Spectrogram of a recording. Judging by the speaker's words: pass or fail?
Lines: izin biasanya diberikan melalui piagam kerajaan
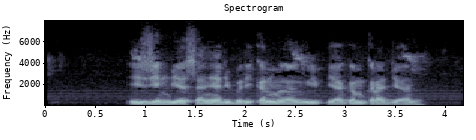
pass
